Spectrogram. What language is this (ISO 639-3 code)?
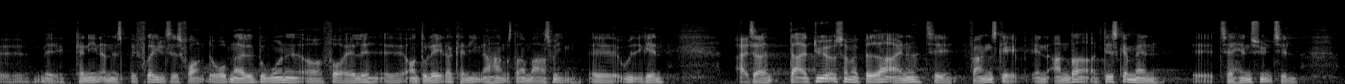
dan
